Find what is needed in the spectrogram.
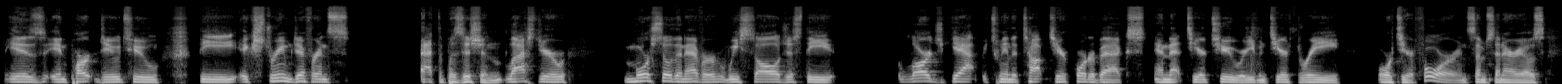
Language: English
